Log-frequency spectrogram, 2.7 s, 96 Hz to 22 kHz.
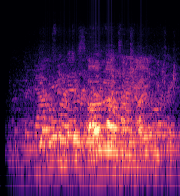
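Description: A steady wash of chatter from about 60 people at a free community dinner in a former Main Street shop in Sharpsburg, eating fried chicken, salad and Italian bread, many overlapping voices blending into a busy, continuous murmur with no single speaker standing out.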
